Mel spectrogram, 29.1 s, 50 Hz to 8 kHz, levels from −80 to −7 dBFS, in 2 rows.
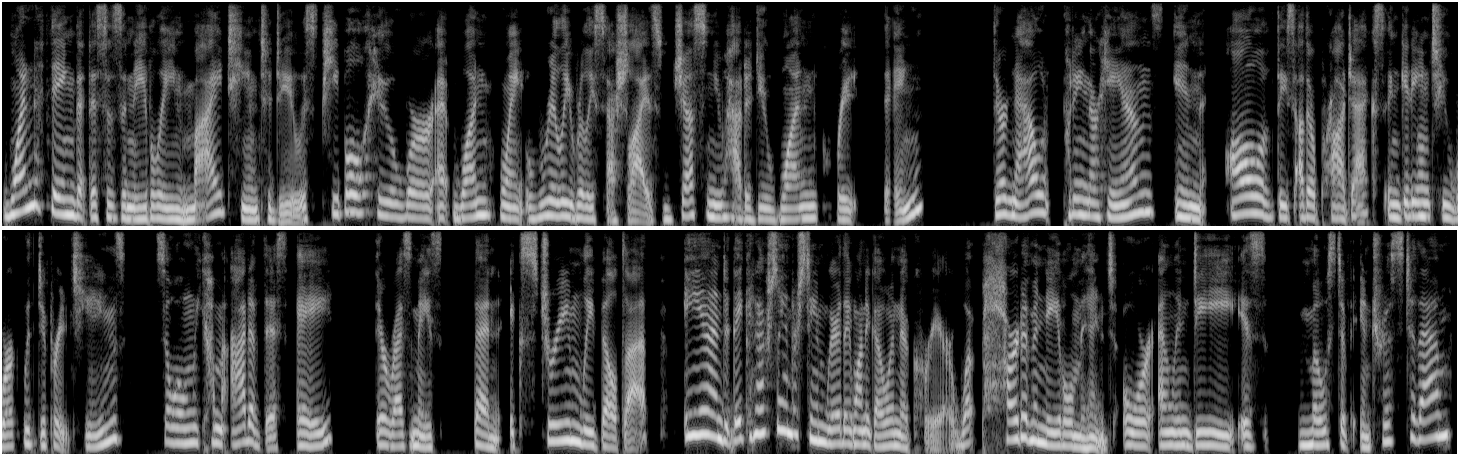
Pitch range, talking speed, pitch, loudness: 155-215 Hz, 175 wpm, 175 Hz, -25 LUFS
